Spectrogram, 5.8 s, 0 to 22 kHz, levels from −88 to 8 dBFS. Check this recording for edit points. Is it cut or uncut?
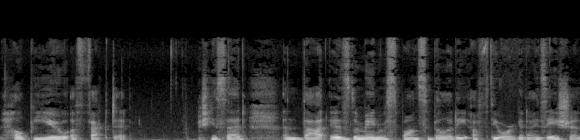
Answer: cut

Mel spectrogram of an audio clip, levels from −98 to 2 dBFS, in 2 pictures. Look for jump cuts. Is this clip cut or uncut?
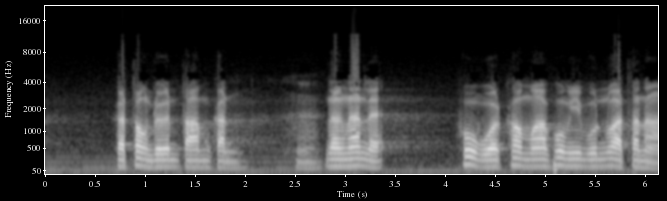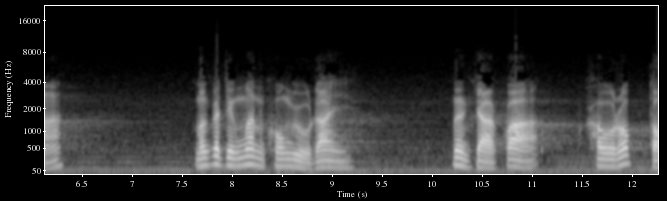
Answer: cut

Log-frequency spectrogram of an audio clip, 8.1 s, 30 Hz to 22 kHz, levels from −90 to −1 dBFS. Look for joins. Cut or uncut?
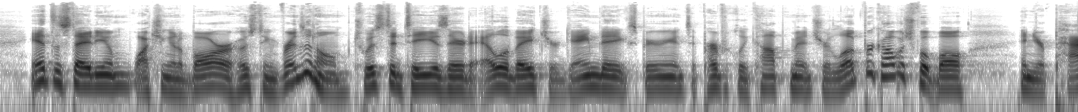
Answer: uncut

